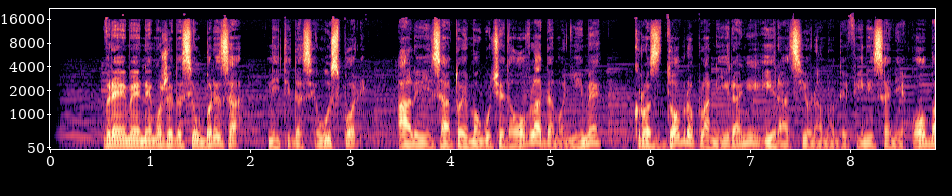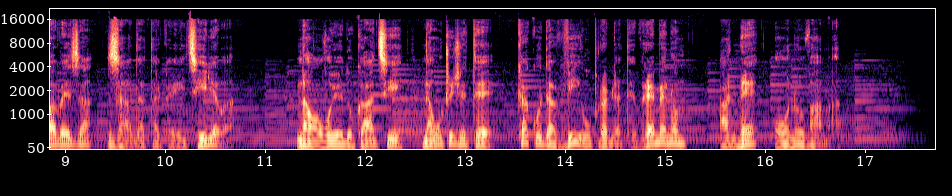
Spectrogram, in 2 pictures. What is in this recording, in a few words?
serbian elearning voice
